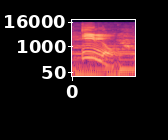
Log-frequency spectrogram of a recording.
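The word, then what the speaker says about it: hilo: धागा, एल ई लो, एच है तो भाई एच साइलेंट होता है, फिर से बता दूं कि जब भी स्पैनिश भाषा में कोई शब्द एच के साथ शुरू होता है तो पहला शब्द एच, पहला जो लेटर है एच, वो हमेशा साइलेंट होता है, उसके बाद से शुरू करते हैं तो ये क्या होगा, ई लो, एल ई लो, और एल और ला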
